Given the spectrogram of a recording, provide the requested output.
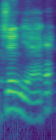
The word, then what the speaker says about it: Gignac: The Frenchman, Gignanic. – Yeah, you got like four syllables. Like cognac, but Gignac.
